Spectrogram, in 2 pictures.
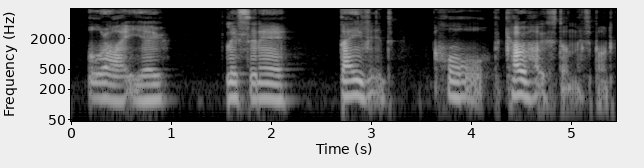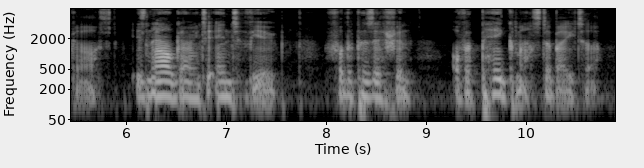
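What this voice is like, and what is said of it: Whispering. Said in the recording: “I'll whisper”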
